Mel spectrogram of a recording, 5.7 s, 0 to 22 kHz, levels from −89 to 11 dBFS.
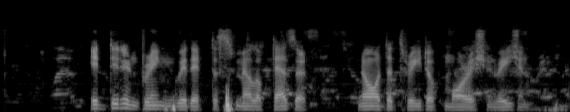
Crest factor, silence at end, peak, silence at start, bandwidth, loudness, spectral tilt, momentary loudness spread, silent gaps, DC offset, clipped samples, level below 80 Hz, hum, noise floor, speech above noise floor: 26 dB; 0 s; -8 dBFS; 0.55 s; 8 kHz; -33 LUFS; -5 dB/octave; 16 LU; none; under 0.1%; under 0.1%; -52 dBFS; none; -68 dBFS; 35 dB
